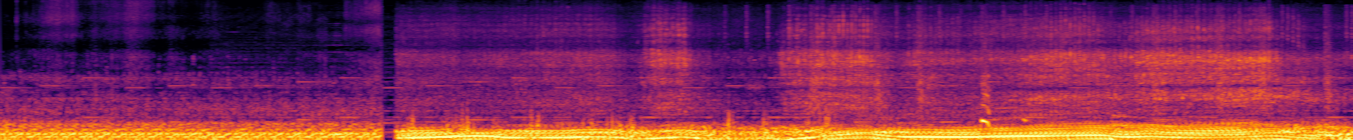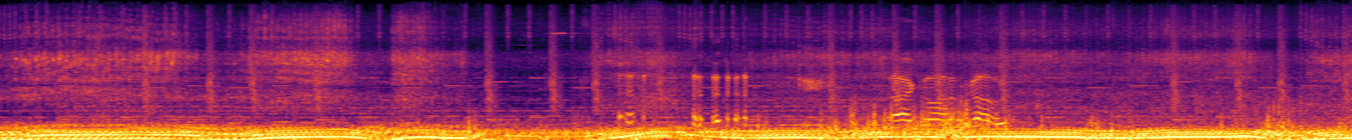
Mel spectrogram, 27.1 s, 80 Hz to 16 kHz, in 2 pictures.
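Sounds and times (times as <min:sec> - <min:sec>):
tyres spinning in snow: 0:00.0 - 0:18.2
truck engine revving: 0:00.0 - 0:27.0.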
